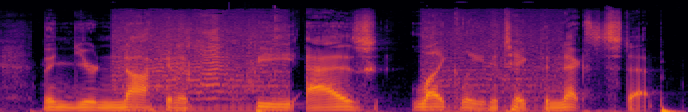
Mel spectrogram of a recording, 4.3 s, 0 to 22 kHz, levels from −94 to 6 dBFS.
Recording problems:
electrical hum; loud; from 0.5 to 2 s and at 2.5 s; 60 Hz, 9 dB below the speech

